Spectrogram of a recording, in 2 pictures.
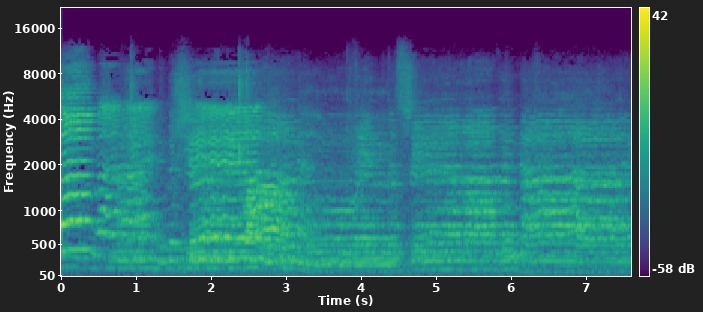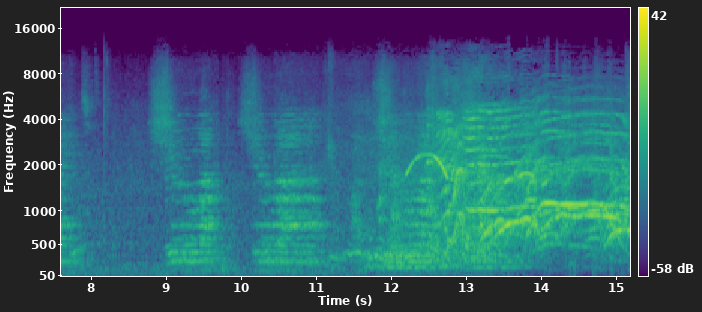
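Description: Mixed male and female a cappella group singing a doo-wop ballad in close harmony, with no instruments. The voices break off briefly about eight seconds in, then come back and build to louder, higher sliding notes near the end.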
